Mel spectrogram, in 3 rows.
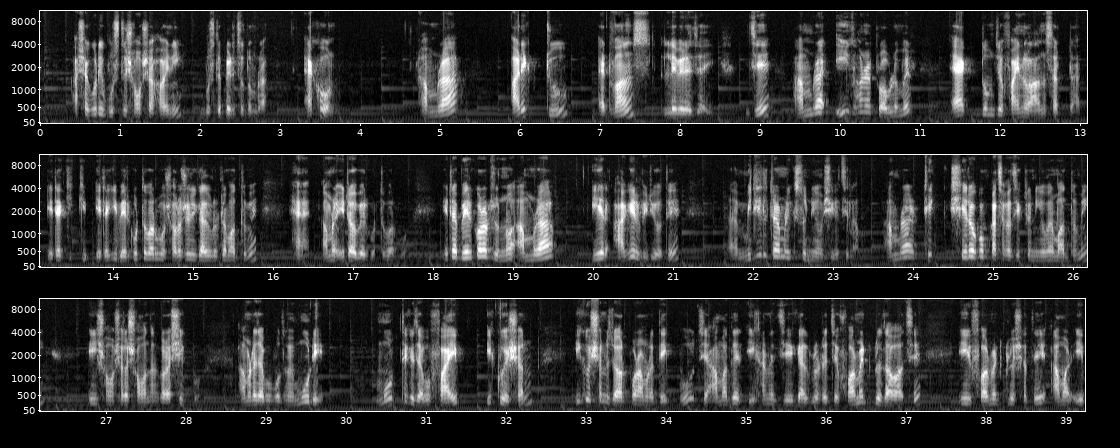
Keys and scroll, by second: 7.1 1, 32.0 5.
